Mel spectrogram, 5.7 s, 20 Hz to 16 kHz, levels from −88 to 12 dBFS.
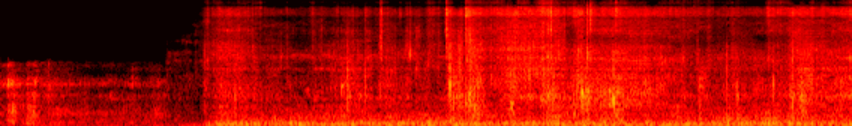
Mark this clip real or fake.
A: fake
